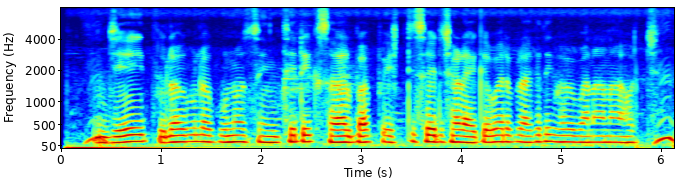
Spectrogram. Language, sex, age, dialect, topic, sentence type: Bengali, male, 25-30, Western, agriculture, statement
